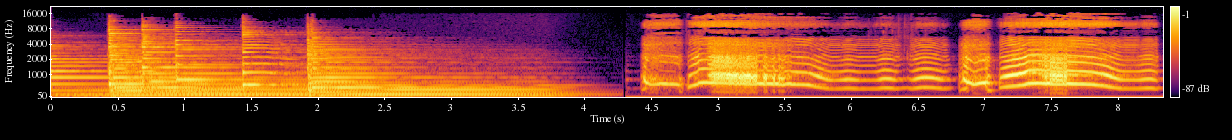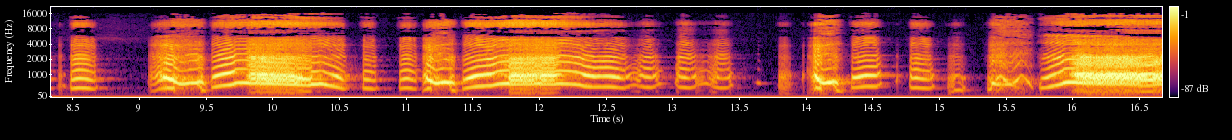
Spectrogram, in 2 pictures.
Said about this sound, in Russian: где-то захлебывался плачем ребенок.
